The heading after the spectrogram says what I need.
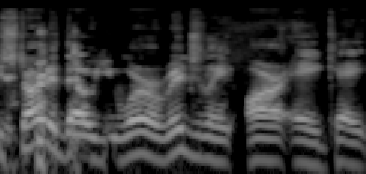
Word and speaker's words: Rwake: me out here guys it's rake not where right I mean you we leave that up to uh anybody can pronounce it how they want we usually just refer to it as wake um without an R yeah but uh we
